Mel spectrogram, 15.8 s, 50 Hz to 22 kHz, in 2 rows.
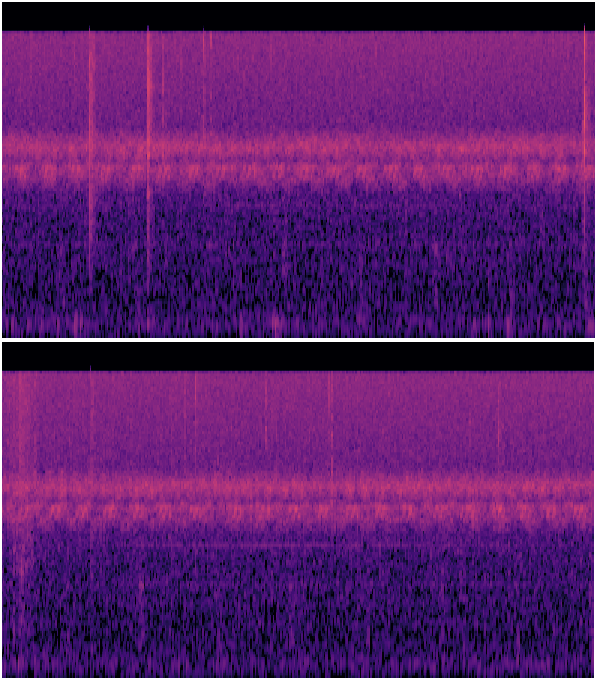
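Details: Insects calling at midnight in late-summer countryside at Yurihama, Tottori, Japan, September 2020: a steady high shimmering trill holds throughout, faintly pulsing, while sharp pops of burning wood crackle now and then from a stove in a house.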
